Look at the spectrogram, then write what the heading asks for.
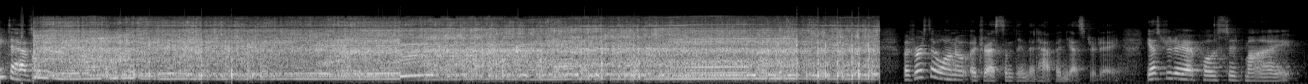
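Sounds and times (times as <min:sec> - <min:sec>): blender motor running: 0:00.3 - 0:08.8.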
